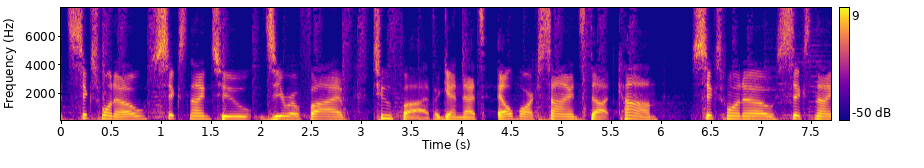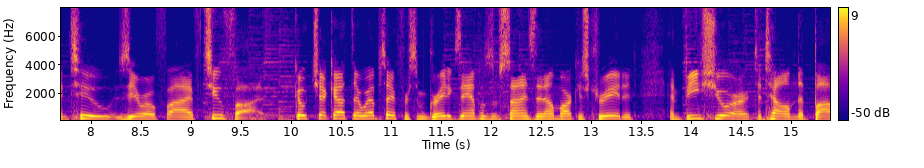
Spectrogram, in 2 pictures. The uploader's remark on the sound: Vuvu Soccer was live at Villa Capri in Doylestown!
